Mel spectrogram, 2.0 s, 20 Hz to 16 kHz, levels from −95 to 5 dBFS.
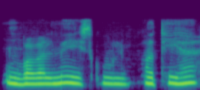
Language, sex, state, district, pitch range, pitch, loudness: Hindi, female, Bihar, Muzaffarpur, 205-225 Hz, 215 Hz, -18 LUFS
